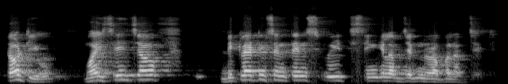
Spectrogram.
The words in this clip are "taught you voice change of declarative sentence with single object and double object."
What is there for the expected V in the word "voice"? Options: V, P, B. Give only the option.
B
